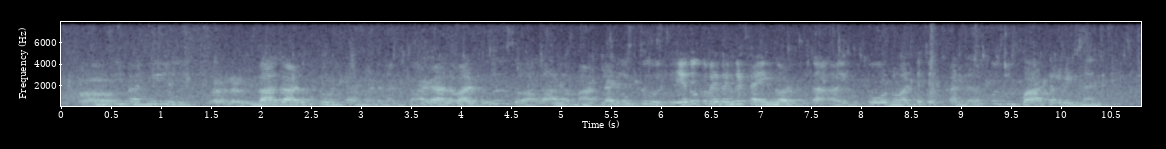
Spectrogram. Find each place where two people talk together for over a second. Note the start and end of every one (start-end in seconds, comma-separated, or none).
none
